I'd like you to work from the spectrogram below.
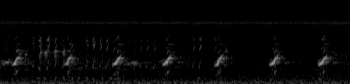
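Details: White-breasted waterhen recording played as a trapping lure: short, sharp rising notes, about two each second, with a faint steady high hiss behind them.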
